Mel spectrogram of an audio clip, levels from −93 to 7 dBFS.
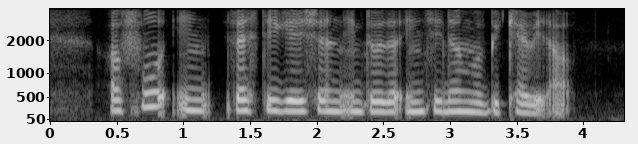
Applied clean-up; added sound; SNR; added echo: none; none; none; none.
